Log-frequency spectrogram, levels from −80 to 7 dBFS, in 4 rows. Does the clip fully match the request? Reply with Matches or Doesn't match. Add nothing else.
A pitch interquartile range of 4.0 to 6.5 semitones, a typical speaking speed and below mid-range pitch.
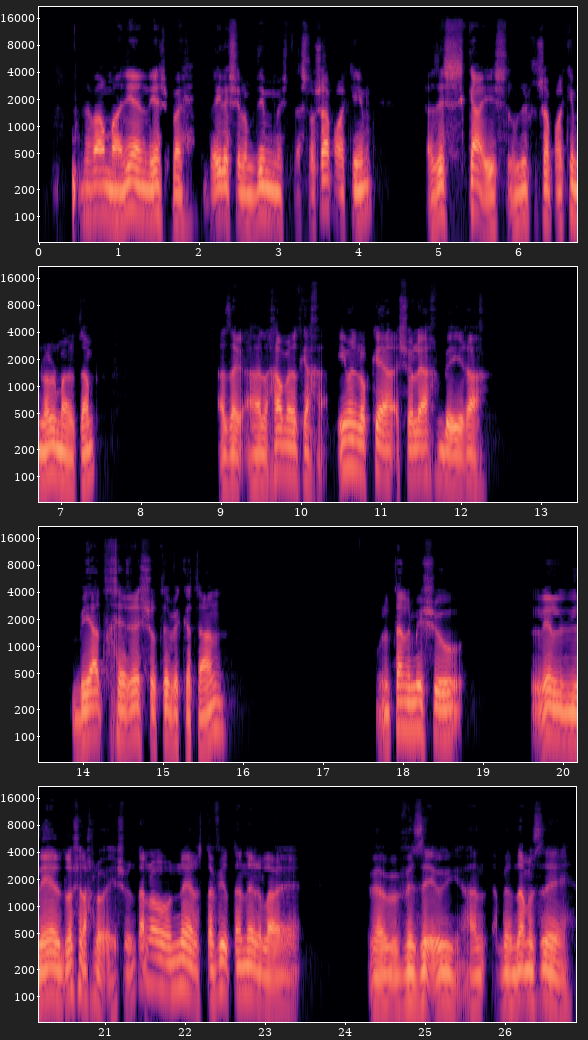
Doesn't match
